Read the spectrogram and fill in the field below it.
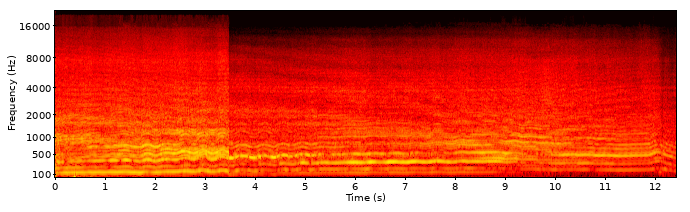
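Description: Big block 4x4 truck engine at a truck pull screaming at sustained high revs throughout, loud and steady with slight wavering pitch as the pull goes on, no voices over it.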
